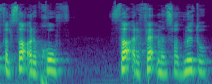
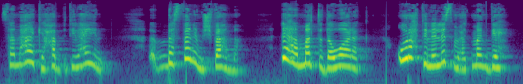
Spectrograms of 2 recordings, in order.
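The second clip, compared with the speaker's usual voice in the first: higher, holding back fear; hiding fear; 6 semitones higher than usual. A narrator's reading. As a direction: fake calm while scared underneath. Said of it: "بتحاول تكتم صوتها وبتتكلم بصوت طبيعي". (خوف مكتوم بصوت أعلى)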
